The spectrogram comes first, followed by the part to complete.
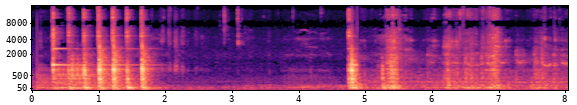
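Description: Kitchen handling noises: a quick run of about seven sharp metallic knocks with a brief ringing as a tin can of peaches is tipped and knocked against a mesh strainer to empty it. After a pause comes one hard thunk, then a string of small irregular clicks from a hand-held can opener gripping and working round a can.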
